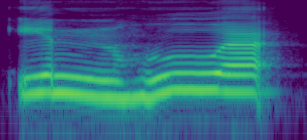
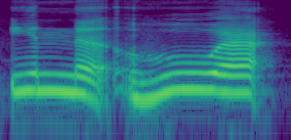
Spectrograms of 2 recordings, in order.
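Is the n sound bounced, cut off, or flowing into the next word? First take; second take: flowing; bounced. First: The n sound flows smoothly into the next word. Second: The n sound is bounced with a little echo. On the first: The speaker calls it right. "dibaca lanjut aja" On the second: The speaker calls it wrong. "nunnya tidak boleh dipantulkan"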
